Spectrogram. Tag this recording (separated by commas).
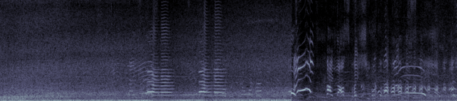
Speech, Water vehicle, Vehicle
